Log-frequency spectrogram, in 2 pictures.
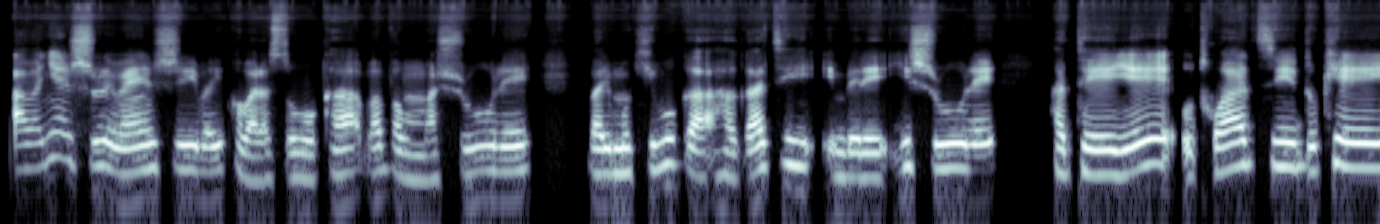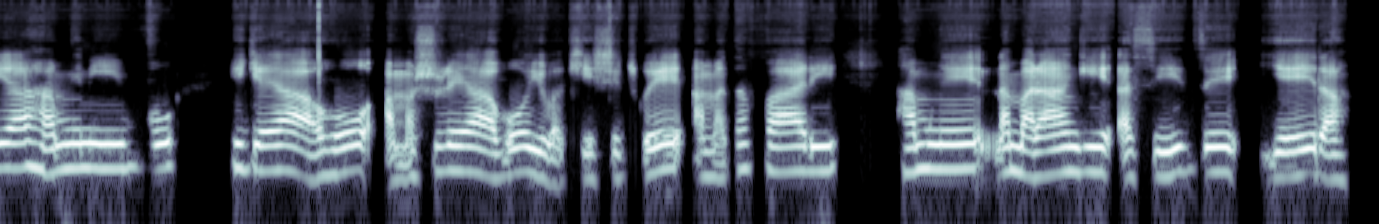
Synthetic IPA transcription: aβaɲe̞ːʃuːɾe̞βe̞ːnʃiβaɾikʰo̞βaɾaso̞ho̞kaβavamumaʃuːɾe̞ | βaɾimukʰiβuɡaɦaɡatʰiḭmbe̞ɾe̞jiʃuːɾe̞ | hate̞ːje̞utwaːt͡sidukʰe̞ːjaɦamŋe̞niːvu | hiɟajaːɦo̞a̰ma̰ʃuːɾe̞jaːβo̞juːβa̰kʰiʃid͡ʒɡwe̞a̰ma̰tafaːɾi | hamŋe̞nʔamaɾaːŋɡiʔa̰size̞ | je̞ːɾa

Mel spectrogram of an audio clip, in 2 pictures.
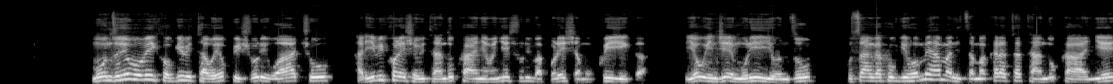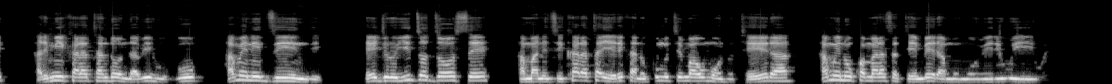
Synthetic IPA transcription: muːnzujuβuβiːko̞b̚ɡiβitaβo̞jo̞kwiːʃuɾiwaːt͡ʃu | haɾijiβiko̞ɾe̞ːʃo̞βitaːndukaɲeaβaɲe̞ːʃuːɾiβako̞ɾe̞ʃamukwiːɡa | ijo̞wiːnd͡ʒiɾe̞muɾiːjo̞nzu | ɡ̥usaːŋɡakuɡiɦo̞me̞hamanit͡samakaɾatataːndukaɲe̞ | haɾimŋiːkaɾatando̞ːndaβihuɡu | hamŋe̞niziːndi | he̞ːd͡ʒuɾujizo̞zo̞ːse̞ | hamanit͡sikaɾataje̞ːɾe̞kanokumutimawumuːn̥hutʰe̞ːɾa | hamŋe̞nuːkwamaɾasate̞ːmbe̞ɾamumuβiɾiwiːwe̞

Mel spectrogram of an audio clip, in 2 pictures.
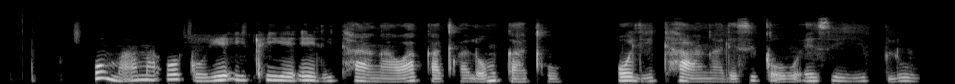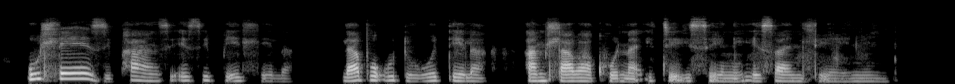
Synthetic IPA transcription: uma̰maʔɔɡ͡ǃʱɔɣɛiǃʰiɣɛʔelitʰaŋawaɡ̥ʱaǁalom̩ɡ̥ʱaǁɔ | olitʰaŋalesiɡ͡ǃʱɔ̰ɣɔʔesijib̥lu | uɬezipʰant͡sʼḭʔesib̥ʱɛɮɛla | lapʰɔud̥ʱɔɣɔtʼɛla | am̩ɬaβakʰɔnaʔid̥ʒ̥ʱḛɣisḛniɛsand͡ɮʱeːni

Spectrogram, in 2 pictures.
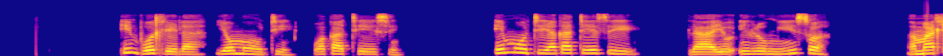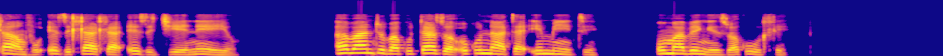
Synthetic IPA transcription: imbʱɔɮɛlajomutʰiwaɣatʰeːsi | imutʰijaɣatʰesi | lajɔʔiluŋiswa | ŋamaɬaɱvuʔeziɬaɬaʔezit͡ʃʼijɛnɛːjɔ | aβantʼuβakʰutʰʼazwaʔuɣunatʰaʔimitʰi | umaβiŋizwaɣuːɬɛ

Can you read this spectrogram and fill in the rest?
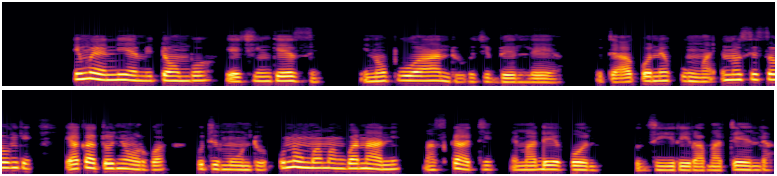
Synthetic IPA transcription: imwe̞nije̞mito̞mbo̞je̞t͡ʃiŋɡe̞zi | ḭno̞puwaːntʰukut͡ʃibʱe̞ɮe̞ja | kutiɦako̞ne̞kumwaʔino̞sisouŋɡe̞ | jakato̞ɲo̞rwakutimuntʰuːno̞mwamaŋɡwanani | mʔasi̥katinʔe̞maɗe̞koːni | kud͡ziiɾiɾamate̞ːnda

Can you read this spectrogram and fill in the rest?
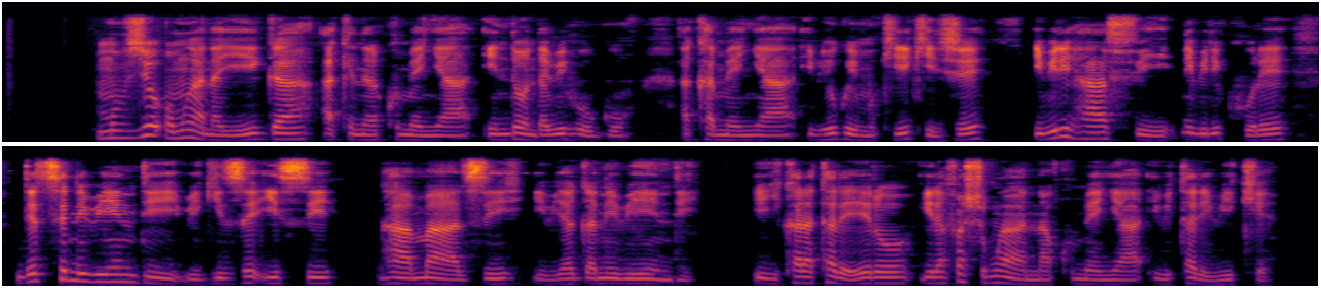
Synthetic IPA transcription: muvjo̞ʔumŋaːnajiːɡaake̞ne̞ɾakume̞ɲaindo̞ːndaβiɦuɡu | akʰame̞ɲaiβihuɡuβimukʰikʰid͡ʒe̞ | iβiɾiɦaːfiniβiɾikʰuɾe̞ | nde̞t͡se̞niβiːndiβiɡize̞ʔisi | ŋ̥aːmaːziːβijaɡaniβiːndiː | jikʰaɾataɾe̞ːɾo̞iɾafaʃumŋaːnakʰume̞ɲaiβitaɾiβikʰe̞

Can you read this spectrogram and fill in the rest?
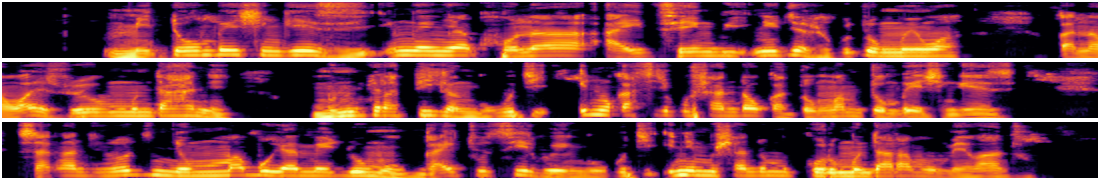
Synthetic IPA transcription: mito̞mbo̞je̞t͡ʃiŋɡe̞ziʔḭmwe̞ɲakʰonaːit͡seŋɡwiinoit̬eʐekuto̞mwewakanawaiʐwemundane | munotoɾapikaŋɡo̞kutiːno̞kasirikuʃandakukato̞mwamito̞mbo̞jet͡ʃiŋɡe̞ːzisakandino̞t̬inemumaɓujame̞ɗumoŋɡaitot͡sirwe̞ŋɡo̞kutiʔine̞muʃandomukuɾumundaɾamome̞ʋaːntʰu

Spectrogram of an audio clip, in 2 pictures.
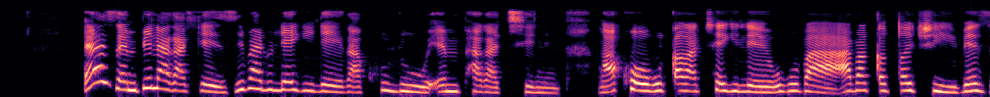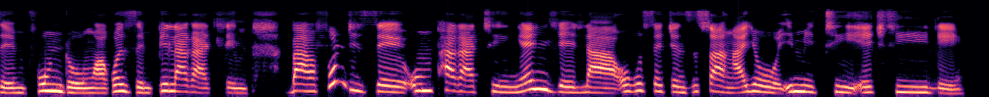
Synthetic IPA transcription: ɛzempʼilaɣaɬɛziβaluleɣilɛɣakʰuluem̩pʰaɣatʰiːniŋakʰɔɣuǃaɣatʰeɣilɛuɣuβaːβaǃɛǃet͡ʃʼiβɛzeɱfundʱɔŋwaɣwɛzempʼilaɣaɬɛβafundʱisɛum̩pʰaɣatʰiŋɛnd͡ɮʱɛlaoɣusɛt͡ʃʼend͡zʱiswaŋajɔimitʰiet͡ʃʼiːlɛ

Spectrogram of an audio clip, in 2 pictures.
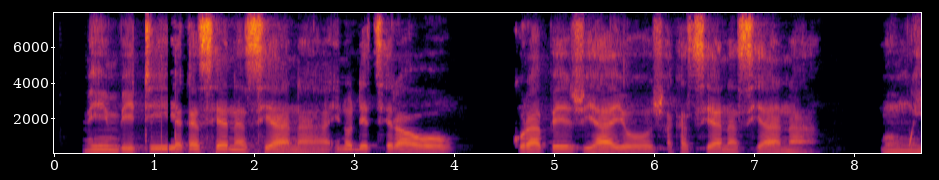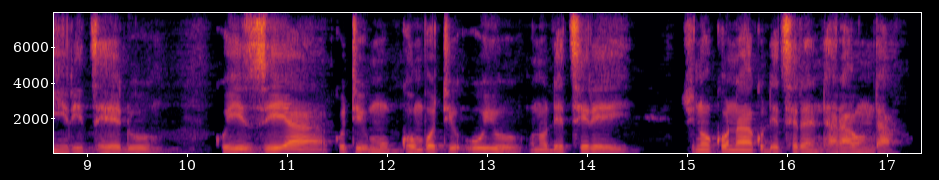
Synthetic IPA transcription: mimbitijakasijanasijanaḭno̞ɗe̞t͡se̞ɾawo̞ | kuɾape̞ʐijajo̞ʐakasijanasijana | mumwiɾid͡ze̞ɗu | kuizijakutimuɡʱo̞mbo̞tiʔujuːno̞ɗe̞t͡se̞ɾe̞i | ʐ̥ino̞ko̞nakuɗe̞t͡se̞ɾandʱaɾauːnda

